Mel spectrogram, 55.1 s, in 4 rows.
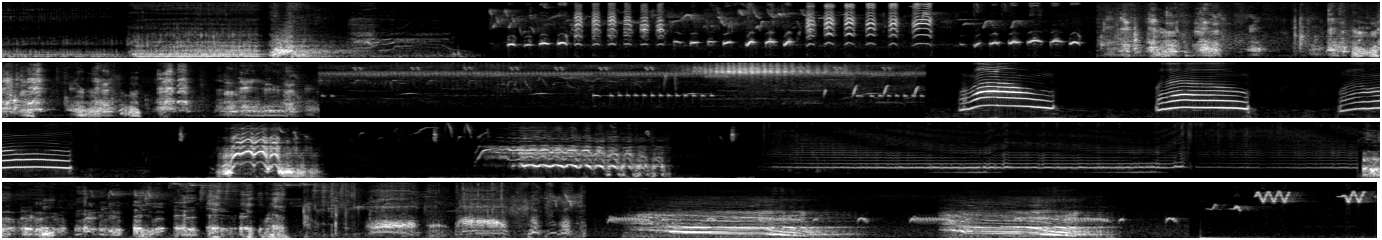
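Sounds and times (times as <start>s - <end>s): cat meowing: 23.4s - 24.4s
bumblebee buzzing: 35.2s - 42.7s
harsh animal calling: 41.2s - 52.6s.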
